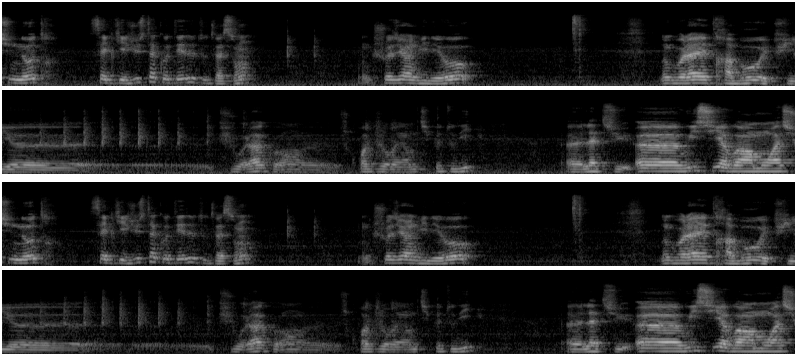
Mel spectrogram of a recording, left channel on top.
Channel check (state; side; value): noise; left; rumble, 24 dB below the sound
